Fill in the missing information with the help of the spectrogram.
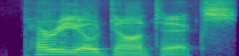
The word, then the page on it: Periodontics: American English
